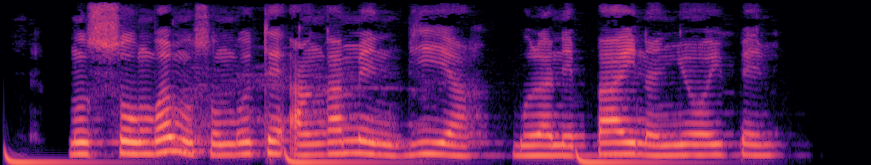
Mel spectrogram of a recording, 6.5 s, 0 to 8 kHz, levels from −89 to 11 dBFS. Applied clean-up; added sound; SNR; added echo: none; Bass drum; 11 dB; none.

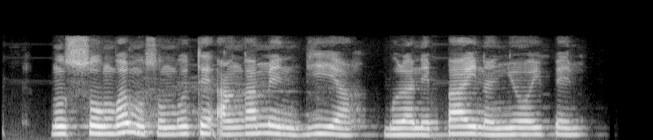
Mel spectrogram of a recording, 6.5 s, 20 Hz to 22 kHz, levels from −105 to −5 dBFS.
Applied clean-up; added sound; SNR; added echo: neural separator model SepFormer DNS4.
